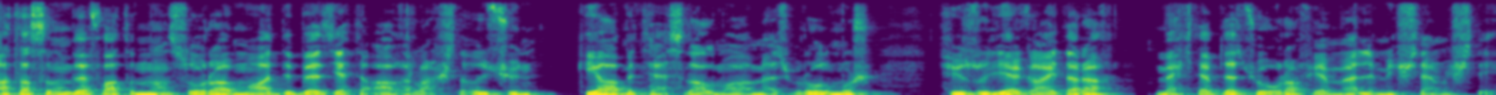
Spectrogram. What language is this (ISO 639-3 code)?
tur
